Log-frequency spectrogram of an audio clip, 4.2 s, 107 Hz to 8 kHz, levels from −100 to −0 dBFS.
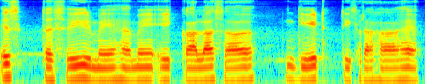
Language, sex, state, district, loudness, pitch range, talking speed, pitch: Hindi, male, Assam, Kamrup Metropolitan, -19 LUFS, 125-130 Hz, 155 wpm, 130 Hz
